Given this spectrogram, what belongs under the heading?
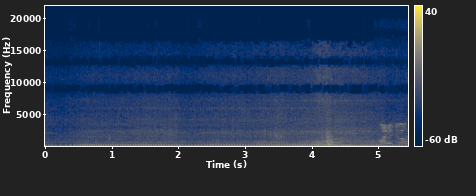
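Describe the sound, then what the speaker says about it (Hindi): An off-road motorcycle engine labours loudly and steadily up a steep, difficult slope in Ratanmahal Wildlife Sanctuary, Gujarat, holding a sustained droning note close by, with a brief louder surge near the end. "आपको दिखाता हूँ कि जो दूसरे राइडर हैं वो कैसे बाइक को ऊपर चढ़ाते हैं"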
